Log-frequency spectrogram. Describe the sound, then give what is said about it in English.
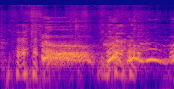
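A dog barks on a street near the Hewitt Street hill in a quick burst of short yaps, then lets out longer, drawn-out whining yelps that rise and fall over the next couple of seconds. “Another dog temptation.”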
